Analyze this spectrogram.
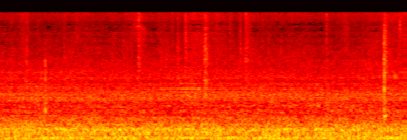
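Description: A seatback tray table clicks open.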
